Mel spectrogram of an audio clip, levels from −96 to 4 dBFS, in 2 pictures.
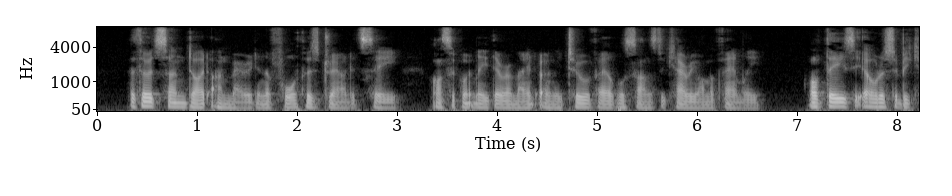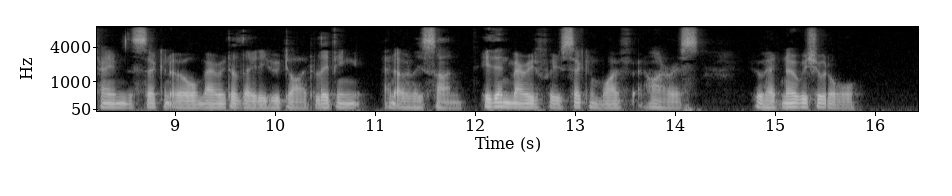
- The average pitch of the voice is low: Yes, very low, 90 Hz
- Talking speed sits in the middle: No, fast, 210 wpm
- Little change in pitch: No, average, 3.0 semitones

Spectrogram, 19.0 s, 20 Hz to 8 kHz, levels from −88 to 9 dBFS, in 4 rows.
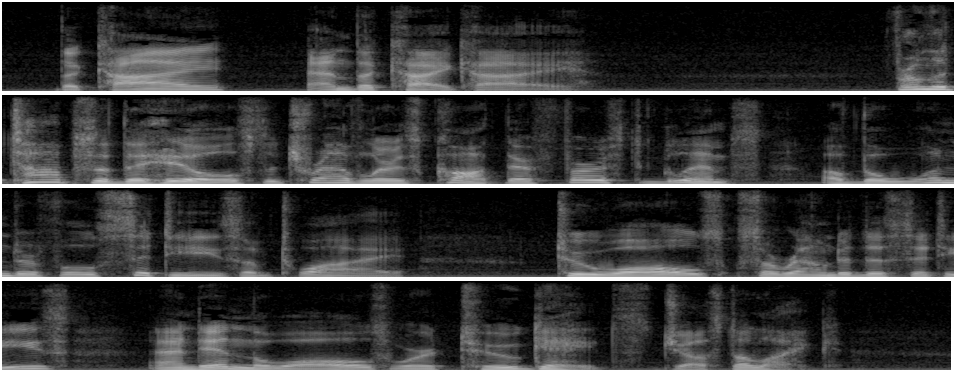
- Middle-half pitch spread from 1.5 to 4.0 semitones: No, average, 5.1 semitones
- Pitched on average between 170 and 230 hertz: No, low, 130 Hz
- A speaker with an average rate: No, slow, 120 wpm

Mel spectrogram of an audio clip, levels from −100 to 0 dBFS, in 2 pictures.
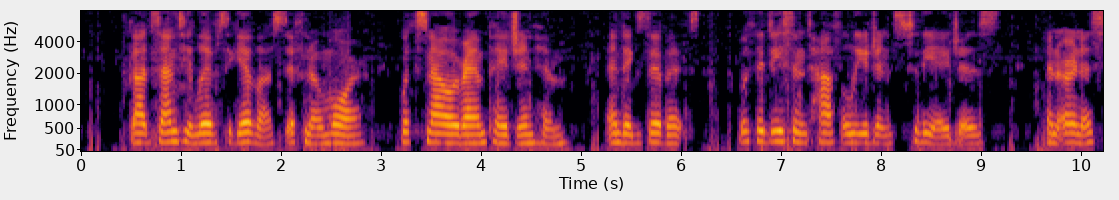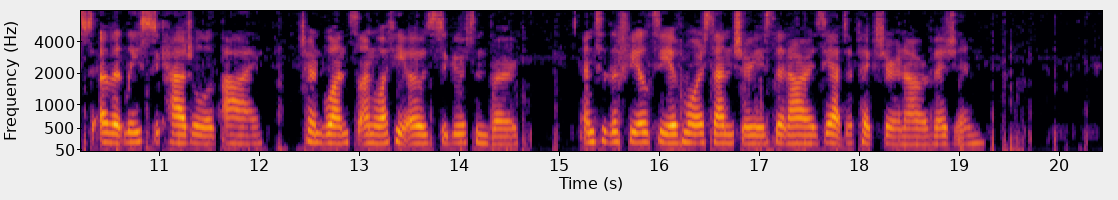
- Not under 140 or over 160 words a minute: Yes, average, 155 wpm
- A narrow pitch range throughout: Yes, narrow, 2.0 semitones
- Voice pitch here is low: No, high, 190 Hz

